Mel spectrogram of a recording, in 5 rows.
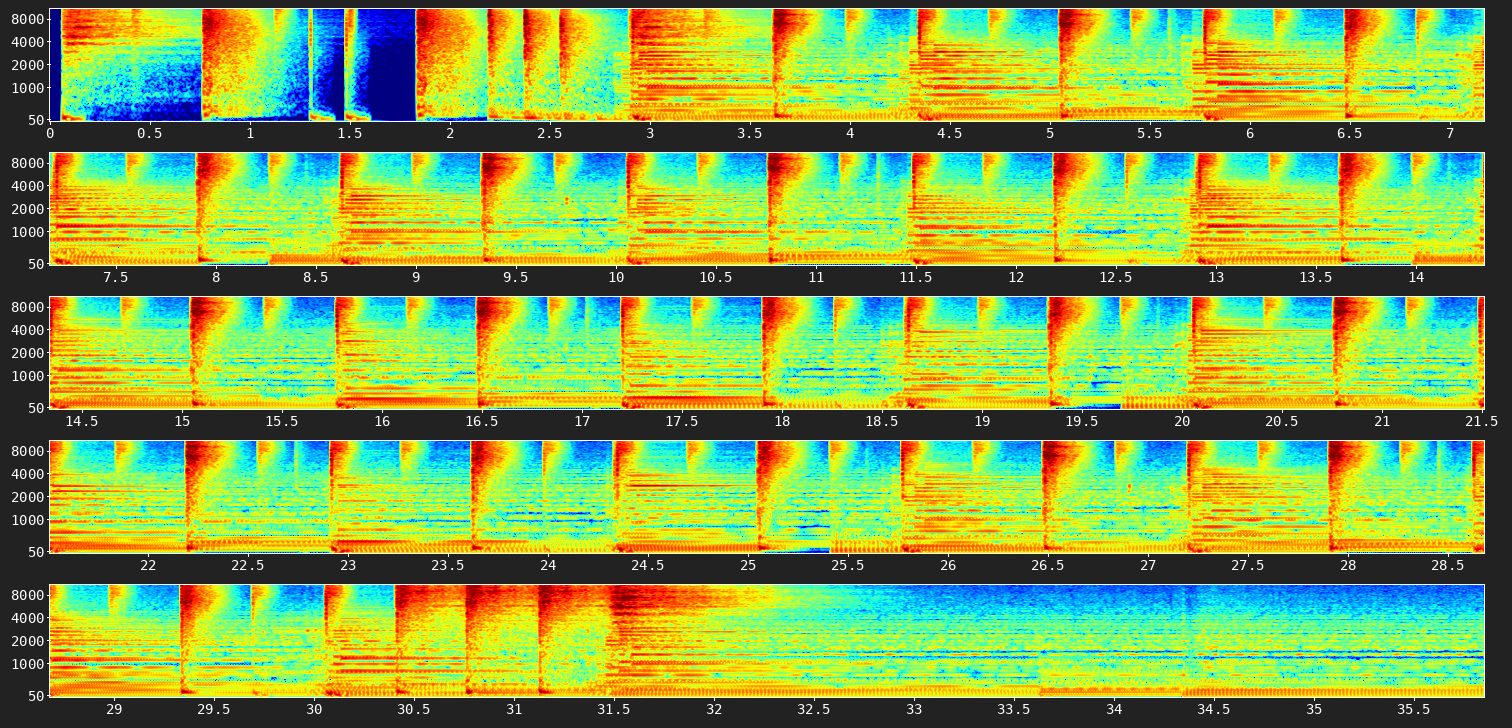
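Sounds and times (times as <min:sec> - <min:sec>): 
backing track music: 0:01.9 - 0:35.8.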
